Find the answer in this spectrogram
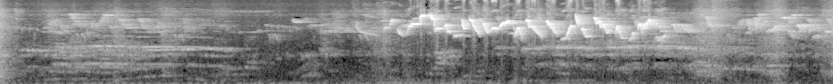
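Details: Lure call of a male lemon-bellied white-eye of Lombok, used to get quiet males singing again: soft twitters for four seconds, then a loud, rapid series of shrill, zigzag chirps lasting about three seconds.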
